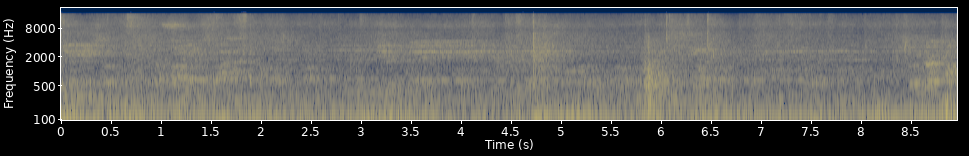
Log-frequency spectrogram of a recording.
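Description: Bodies shuffle and thump on a padded mat.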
